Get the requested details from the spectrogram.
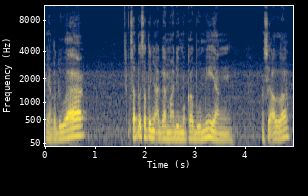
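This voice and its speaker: Man, middle-aged, talk show guest, earnest and heartfelt, gravelly fry, faint background noise. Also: mid-range voice, dark tone. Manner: earnest and heartfelt, slow and emphatic. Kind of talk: personal testimony in conversation.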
